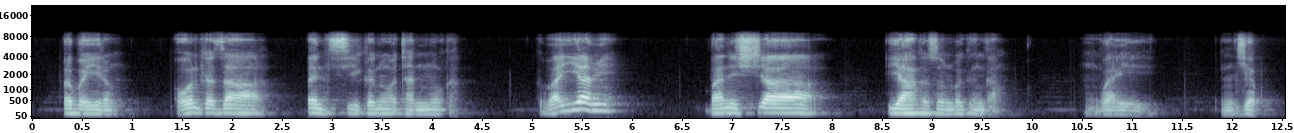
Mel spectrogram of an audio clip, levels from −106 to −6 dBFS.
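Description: Nothing faulty can be heard anywhere in this speech.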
